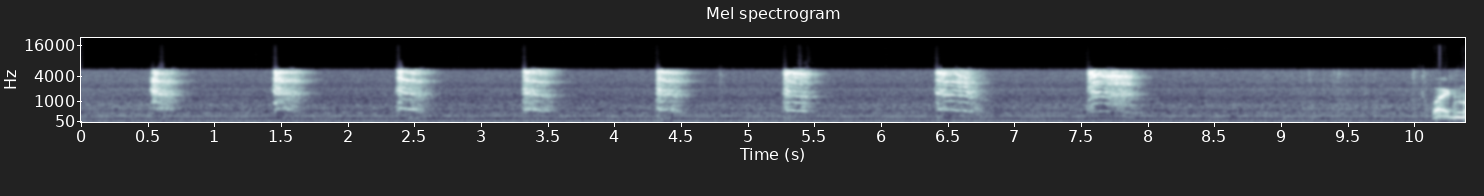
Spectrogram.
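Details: A rescued male umbrella cockatoo, kept indoors as a pet, screams after being left without his nightly good-night ritual; harsh broadband screeches repeat about once a second, nine in a row, ending with a rising call and a man's voice.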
